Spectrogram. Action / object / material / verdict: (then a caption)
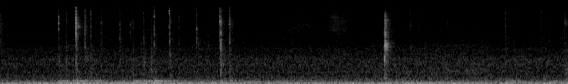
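tap / laptop keyboard with plastic keys in an aluminium body / plastic / none. Both hands type continuously with their fingertips on the black plastic keys of a silver aluminium laptop. This produces a steady run of short, dry, bright clicks with no ringing tail. The clicks sit over a low, constant rumble.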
